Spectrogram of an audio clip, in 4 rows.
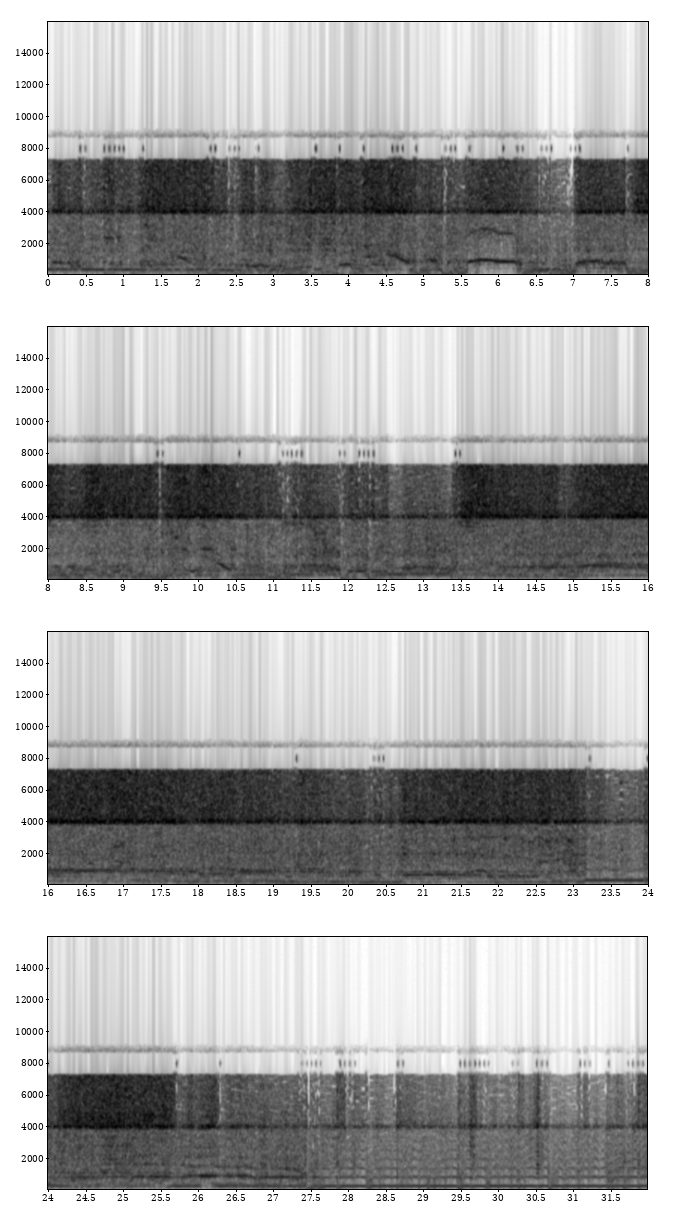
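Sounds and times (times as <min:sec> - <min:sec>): live rock band playing: 0:00.0 - 0:31.9
long held wavering note: 0:12.4 - 0:30.4.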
